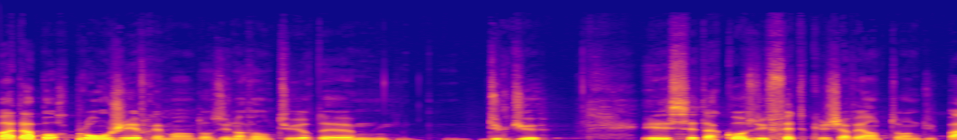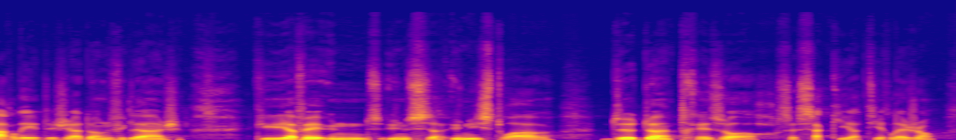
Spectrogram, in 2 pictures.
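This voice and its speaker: A man speaks at medium pitch and a fairly slow pace. His intonation stays fairly even, broken by long, frequent pauses. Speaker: novelist. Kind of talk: literary festival talk. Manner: halting, repeats words.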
